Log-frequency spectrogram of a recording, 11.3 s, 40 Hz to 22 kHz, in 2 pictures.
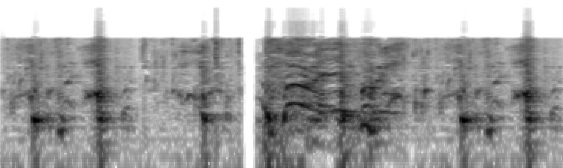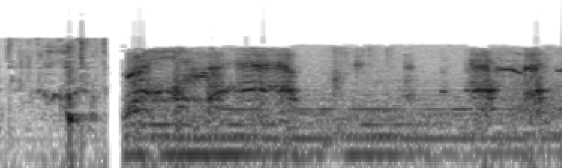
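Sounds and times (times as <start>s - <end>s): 
person vomiting: 0.2s - 8.6s
laughter: 10.0s - 11.2s.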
